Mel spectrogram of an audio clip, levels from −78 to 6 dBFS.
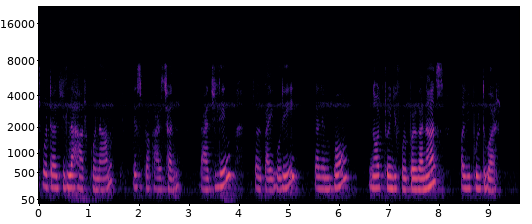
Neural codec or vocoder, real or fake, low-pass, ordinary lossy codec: none; real; none; none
